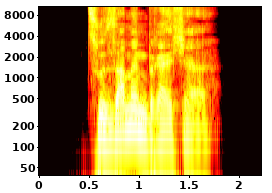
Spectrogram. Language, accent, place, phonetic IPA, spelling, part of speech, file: German, Germany, Berlin, [t͡suˈzamənˌbʁɛçə], zusammenbreche, verb, De-zusammenbreche.ogg
- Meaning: inflection of zusammenbrechen: 1. first-person singular dependent present 2. first/third-person singular dependent subjunctive I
